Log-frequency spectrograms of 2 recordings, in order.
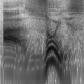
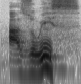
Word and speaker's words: azuis: quero que você pense Eu tenho um som mais forte no u e mais fraco no i eu falo azuis não azuis certo então o que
